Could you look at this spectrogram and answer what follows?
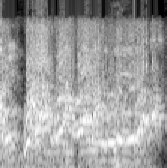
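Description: A dog yaps and barks in a quick, high-pitched run, loud and close, over steady background noise in a radio studio.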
